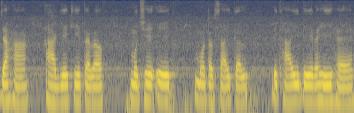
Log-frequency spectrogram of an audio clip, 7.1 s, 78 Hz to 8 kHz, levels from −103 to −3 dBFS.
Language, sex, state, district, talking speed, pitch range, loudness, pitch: Hindi, male, Bihar, Kaimur, 95 wpm, 120-125 Hz, -16 LUFS, 125 Hz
